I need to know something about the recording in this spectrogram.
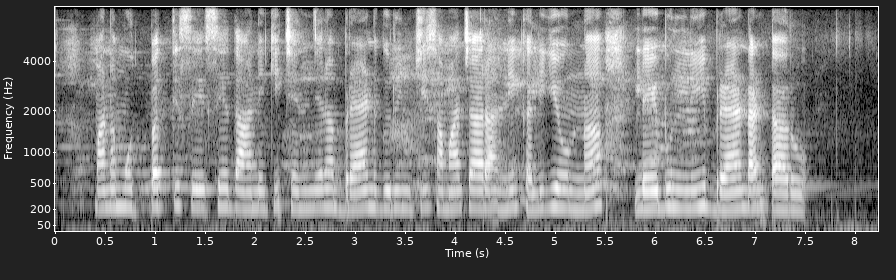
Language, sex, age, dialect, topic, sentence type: Telugu, female, 18-24, Telangana, banking, statement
